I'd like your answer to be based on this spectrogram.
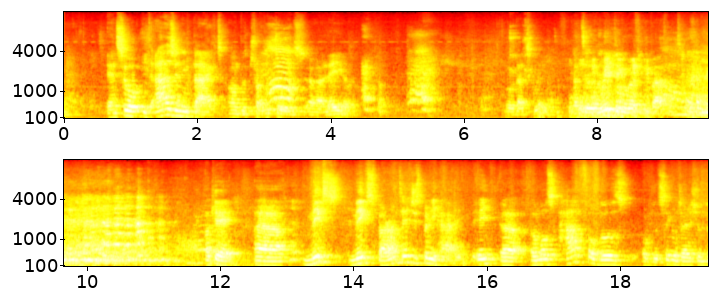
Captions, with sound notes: And so it has an impact on the trajectories layer. Well, that's great. That's a great thing about bathrooms. [LAUGHTER] OK. Mixed parentage is pretty high. Almost half of those of the second generation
